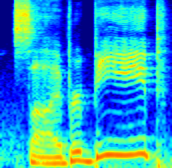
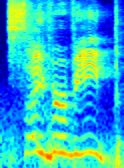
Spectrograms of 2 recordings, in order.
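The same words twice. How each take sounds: First: Slow, drawn-out proud naming; slow grand announcement. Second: Very high squeaky announcement of the name. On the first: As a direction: stretch it out like a grand title. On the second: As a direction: squeal the name like a tiny hype man. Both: Pretend. Chanting the new name.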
